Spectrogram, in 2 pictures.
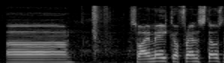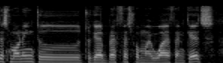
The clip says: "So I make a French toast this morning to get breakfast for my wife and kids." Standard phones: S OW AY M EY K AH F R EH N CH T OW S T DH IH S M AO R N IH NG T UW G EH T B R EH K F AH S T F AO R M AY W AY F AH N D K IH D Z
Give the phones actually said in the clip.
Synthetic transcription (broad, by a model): S OW AY M EY K AH F R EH N S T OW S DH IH S M AO R N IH NG T UW G EH T B R EH K F AH S T F AO R M AY W AY F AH N K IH D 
